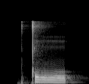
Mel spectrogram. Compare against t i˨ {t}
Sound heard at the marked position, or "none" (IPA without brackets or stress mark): none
